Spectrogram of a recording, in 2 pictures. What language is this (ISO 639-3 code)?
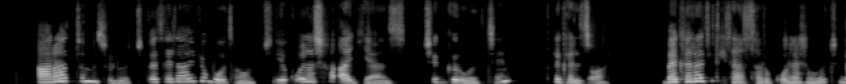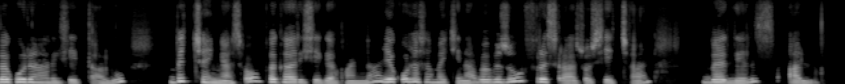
amh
